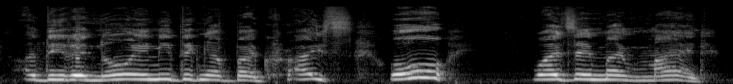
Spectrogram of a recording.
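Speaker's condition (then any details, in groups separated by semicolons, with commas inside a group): Cerebral palsy; no voice control, unusual voice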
